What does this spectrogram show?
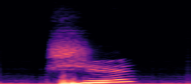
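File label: "chi", Mandarin Chinese, second tone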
